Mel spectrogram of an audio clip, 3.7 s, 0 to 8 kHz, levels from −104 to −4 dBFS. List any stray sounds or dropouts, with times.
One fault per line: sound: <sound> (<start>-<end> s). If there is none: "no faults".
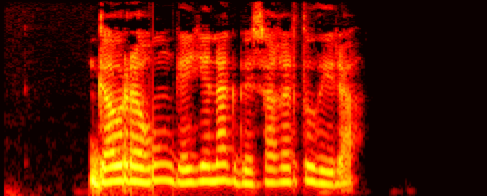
no faults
